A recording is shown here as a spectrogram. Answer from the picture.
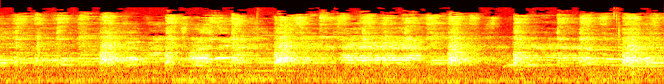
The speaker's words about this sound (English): You can see you can also exit the music player and continue working with the phone as your music's playing.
